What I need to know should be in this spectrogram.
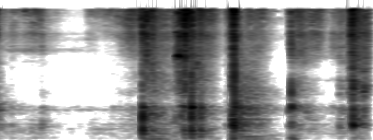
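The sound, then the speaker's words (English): Lid taken off a watch box: a few quiet knocks and scuffs with short pauses between them, the firmer taps coming in the second half. “All right. Taking the lid off.”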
